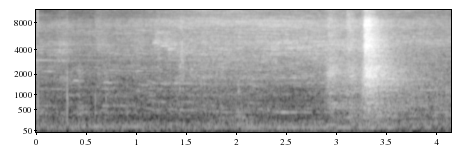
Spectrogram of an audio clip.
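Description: Gas burner of a noodle boiler lighting with one short, loud whoosh about three seconds in, over a low steady hum.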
